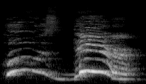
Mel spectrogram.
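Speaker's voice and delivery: high, loud who's there; calling out. Acted. Olive calls out to the growling bear, loud and high. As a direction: call into the darkness, startled. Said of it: "called Olive".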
